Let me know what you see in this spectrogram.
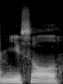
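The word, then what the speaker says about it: musl: I think one of our decisions really early on was Alpine is great in many ways and, uses the muscle or musil, depending on how you pronounce it.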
